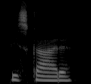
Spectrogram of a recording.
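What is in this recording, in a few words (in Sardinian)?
"piscare", female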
